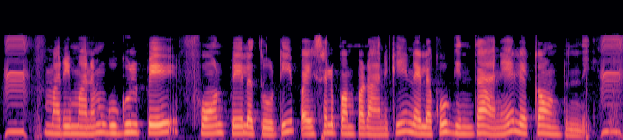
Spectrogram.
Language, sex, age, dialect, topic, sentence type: Telugu, female, 51-55, Telangana, banking, statement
